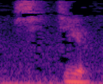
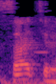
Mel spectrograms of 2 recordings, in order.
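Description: First: The vowels are i then i. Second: The vowels are a then i. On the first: The speaker calls it right. "правильно? Ситир" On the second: The speaker calls it wrong. "Некоторые говорят, сатир, это нету у Аллаха"

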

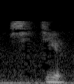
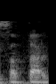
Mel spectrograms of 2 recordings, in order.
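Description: First: The vowels are i then i. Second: The vowels are a then a. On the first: The speaker calls it right. "правильно? Ситир" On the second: The speaker calls it wrong. "Или сатар, говорят"

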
